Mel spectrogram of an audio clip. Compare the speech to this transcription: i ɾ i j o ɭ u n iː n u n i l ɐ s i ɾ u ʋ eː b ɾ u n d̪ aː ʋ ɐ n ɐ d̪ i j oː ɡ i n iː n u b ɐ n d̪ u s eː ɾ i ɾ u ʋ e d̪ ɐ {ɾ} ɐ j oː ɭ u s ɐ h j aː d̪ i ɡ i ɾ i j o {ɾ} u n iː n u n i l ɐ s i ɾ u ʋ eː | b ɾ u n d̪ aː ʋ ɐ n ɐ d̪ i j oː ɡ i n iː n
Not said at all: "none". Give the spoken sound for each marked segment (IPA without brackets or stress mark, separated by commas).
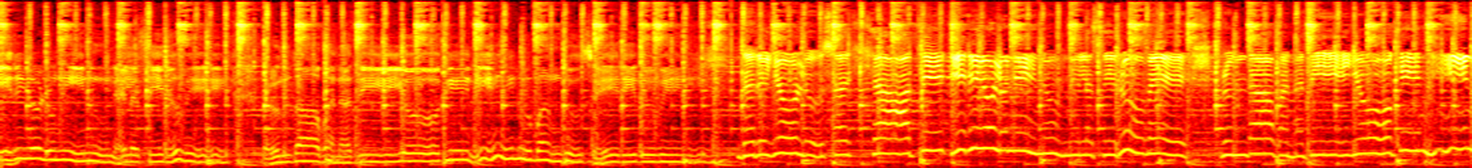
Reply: ɾ, ɭ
